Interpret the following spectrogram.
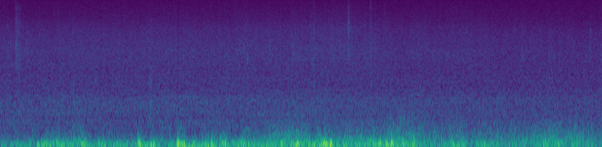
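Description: Wind buffeting the microphone: an uneven low rumble that swells toward the middle.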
